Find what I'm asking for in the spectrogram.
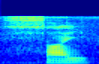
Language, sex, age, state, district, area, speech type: Telugu, male, 60+, Andhra Pradesh, Chittoor, rural, spontaneous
